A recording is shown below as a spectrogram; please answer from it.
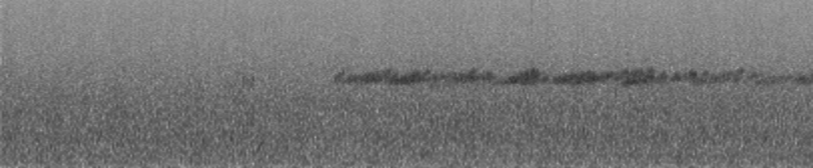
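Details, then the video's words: Frogs calling beside a river in a pristine, moss-covered forest: after a few seconds of steady rushing water, a continuous high, rattling trill of rapid chirps rises and carries on over the flowing stream to the end. "River and Frogs sleep sounds"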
